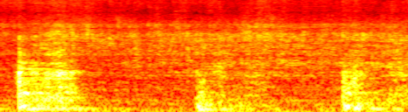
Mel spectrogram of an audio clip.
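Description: Granny Smith apple slices sizzling in butter in a pan, three separate bursts of stirring and scraping with a soft sizzle between them, close and quiet.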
